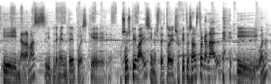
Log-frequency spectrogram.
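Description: A man teaching an English lesson, repeating example sentences slowly, chatty and encouraging. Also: mid-range voice, big pitch swings, vocal fry, music in the background. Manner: chatty and encouraging, with light laughs. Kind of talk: online language lesson.

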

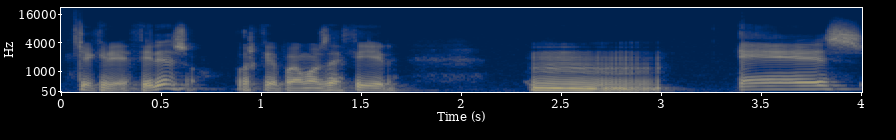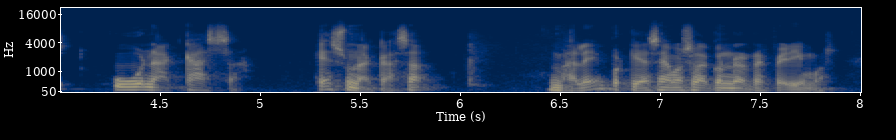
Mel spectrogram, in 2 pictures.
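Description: A man with a Spain Spanish accent teaches English in a video lesson, his voice rising and falling a lot as he explains. He slows right down to model each English phrase and repeats sounds over and over. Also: lowish voice, animated, gravelly.

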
